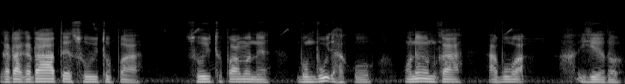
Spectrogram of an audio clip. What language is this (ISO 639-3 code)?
sat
